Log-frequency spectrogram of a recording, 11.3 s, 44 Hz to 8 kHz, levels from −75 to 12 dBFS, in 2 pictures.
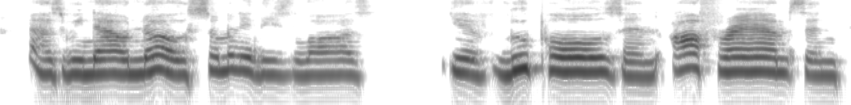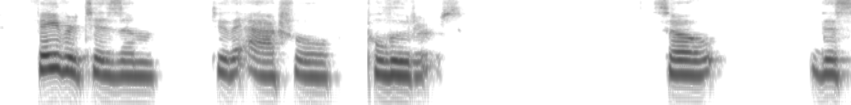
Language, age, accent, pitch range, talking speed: English, 40-59, American, 195-230 Hz, 110 wpm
